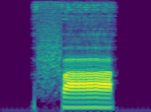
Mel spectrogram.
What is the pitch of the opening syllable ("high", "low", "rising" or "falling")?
high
